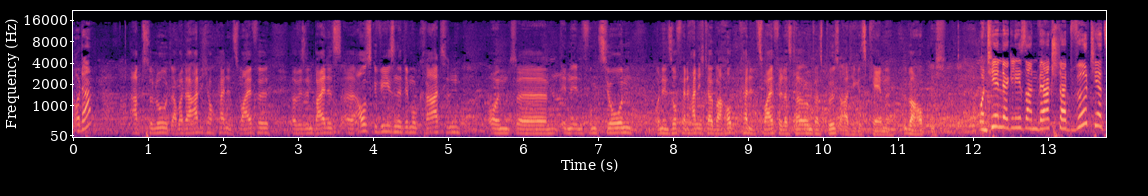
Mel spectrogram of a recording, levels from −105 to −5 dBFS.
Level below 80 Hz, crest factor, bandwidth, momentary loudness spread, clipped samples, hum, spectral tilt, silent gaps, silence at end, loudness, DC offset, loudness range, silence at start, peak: -60 dBFS; 20 dB; 16 kHz; 13 LU; under 0.1%; none; -3.5 dB/octave; none; 0 s; -28 LUFS; under 0.1%; 7 LU; 0 s; -10 dBFS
